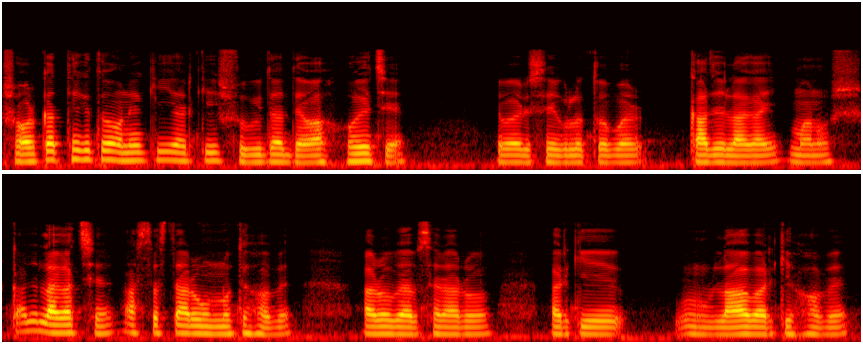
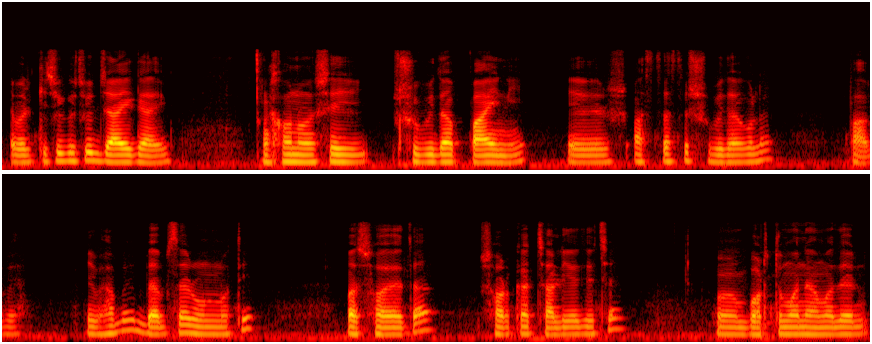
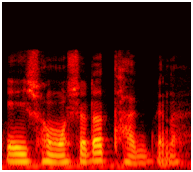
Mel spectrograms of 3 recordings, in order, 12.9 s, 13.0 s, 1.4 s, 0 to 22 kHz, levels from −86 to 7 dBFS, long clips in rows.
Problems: background sounds at intervals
